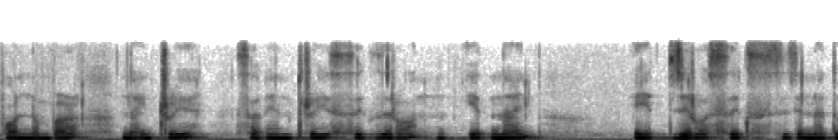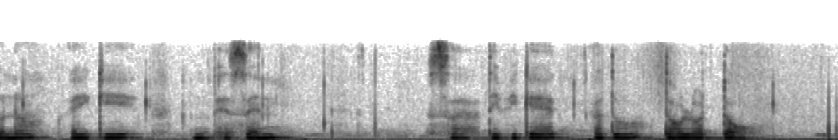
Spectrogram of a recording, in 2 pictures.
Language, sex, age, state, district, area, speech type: Manipuri, female, 18-30, Manipur, Thoubal, rural, read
